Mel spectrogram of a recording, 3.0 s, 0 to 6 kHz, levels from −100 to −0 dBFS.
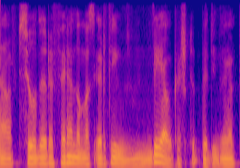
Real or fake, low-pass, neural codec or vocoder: fake; 5.4 kHz; codec, 16 kHz, 1 kbps, FreqCodec, larger model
